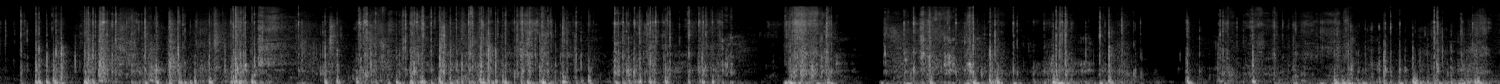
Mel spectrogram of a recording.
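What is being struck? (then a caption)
Plastic laptop keyboard. Long nails tap rhythmically across the keycaps of a tilted plastic laptop keyboard. The result is a steady stream of rapid, dry clicks with bright edges and a low, hollow body, broken by brief pauses.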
